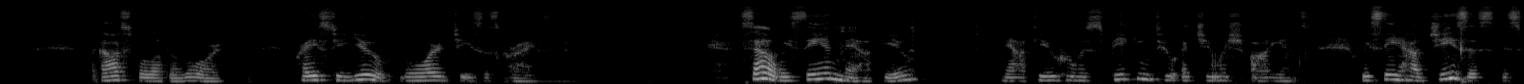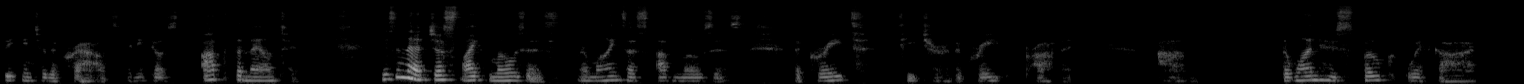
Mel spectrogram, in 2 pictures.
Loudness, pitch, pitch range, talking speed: -39 LUFS, 175 Hz, 155-200 Hz, 120 wpm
